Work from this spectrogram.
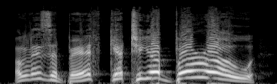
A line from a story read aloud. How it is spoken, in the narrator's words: her neighbor cried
